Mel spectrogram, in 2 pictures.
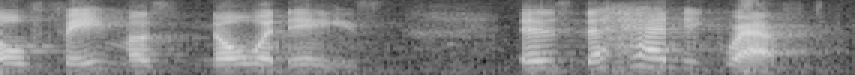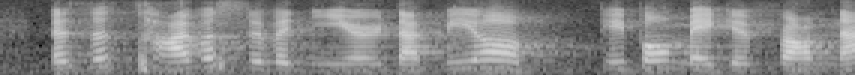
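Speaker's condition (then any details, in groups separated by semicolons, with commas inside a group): No condition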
